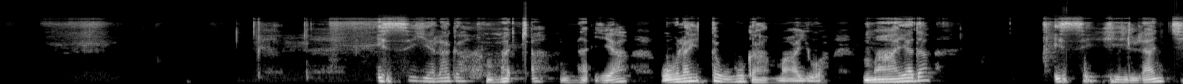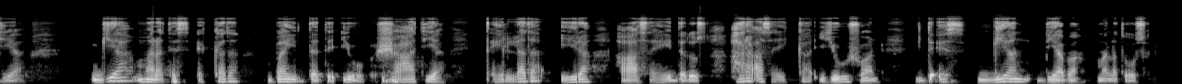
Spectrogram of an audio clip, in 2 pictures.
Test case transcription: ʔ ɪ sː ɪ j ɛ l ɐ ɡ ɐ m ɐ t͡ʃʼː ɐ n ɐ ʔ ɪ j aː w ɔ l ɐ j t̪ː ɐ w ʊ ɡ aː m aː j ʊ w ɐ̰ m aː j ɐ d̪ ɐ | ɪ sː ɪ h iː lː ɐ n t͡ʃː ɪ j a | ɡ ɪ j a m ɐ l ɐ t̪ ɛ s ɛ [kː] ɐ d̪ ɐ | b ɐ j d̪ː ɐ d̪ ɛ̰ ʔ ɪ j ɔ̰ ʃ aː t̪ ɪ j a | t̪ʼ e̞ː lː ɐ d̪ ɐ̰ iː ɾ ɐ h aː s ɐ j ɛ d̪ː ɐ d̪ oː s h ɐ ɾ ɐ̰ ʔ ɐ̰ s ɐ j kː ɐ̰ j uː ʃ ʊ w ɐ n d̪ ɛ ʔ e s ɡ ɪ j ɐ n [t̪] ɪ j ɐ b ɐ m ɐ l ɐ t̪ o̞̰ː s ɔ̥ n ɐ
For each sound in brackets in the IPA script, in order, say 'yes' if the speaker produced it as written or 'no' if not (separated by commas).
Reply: yes, no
